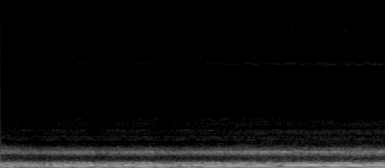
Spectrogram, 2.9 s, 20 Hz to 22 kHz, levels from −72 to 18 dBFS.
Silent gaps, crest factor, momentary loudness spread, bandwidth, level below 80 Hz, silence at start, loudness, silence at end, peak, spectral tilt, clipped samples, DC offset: none; 12 dB; 5 LU; 6.2 kHz; -64 dBFS; 0 s; -21 LUFS; 0 s; -8 dBFS; -9 dB/octave; under 0.1%; under 0.1%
